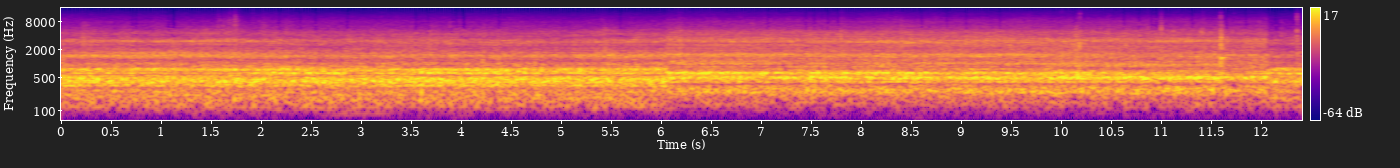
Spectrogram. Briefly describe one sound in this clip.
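A gas burner roars under a wok.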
